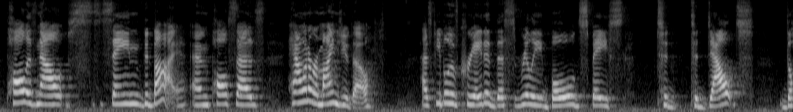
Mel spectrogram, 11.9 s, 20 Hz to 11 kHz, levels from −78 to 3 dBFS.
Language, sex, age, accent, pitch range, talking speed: English, female, 30-49, American, 205-265 Hz, 140 wpm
